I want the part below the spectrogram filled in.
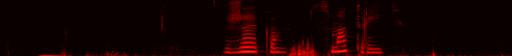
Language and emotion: Russian, neutral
